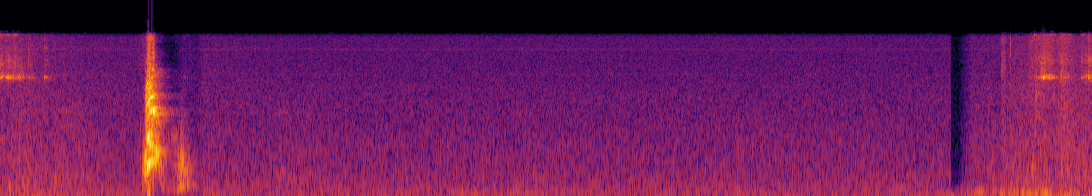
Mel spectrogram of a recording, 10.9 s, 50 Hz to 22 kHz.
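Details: A 13-week-old male puppy barks at his own mirror image: a single loud, high, sharp bark, then near silence with faint room noise, and rustling movement at the end.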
